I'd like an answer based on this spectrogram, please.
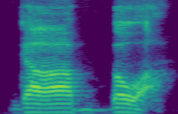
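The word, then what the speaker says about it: גָּבֹהַ: And so the dagesh in this situation just makes the gimel hard, g. Now, in modern Hebrew, that's the only way they pronounce a gimel, so it's kind of ignore this. It is gaboa.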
